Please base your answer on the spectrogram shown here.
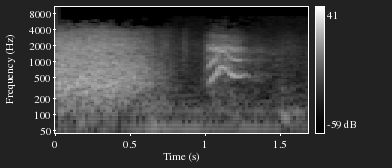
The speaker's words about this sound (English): What in heaven's name? Who fired that shot?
